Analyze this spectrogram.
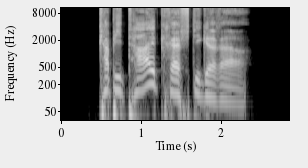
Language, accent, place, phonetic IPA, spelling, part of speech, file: German, Germany, Berlin, [kapiˈtaːlˌkʁɛftɪɡəʁɐ], kapitalkräftigerer, adjective, De-kapitalkräftigerer.ogg
- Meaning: inflection of kapitalkräftig: 1. strong/mixed nominative masculine singular comparative degree 2. strong genitive/dative feminine singular comparative degree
